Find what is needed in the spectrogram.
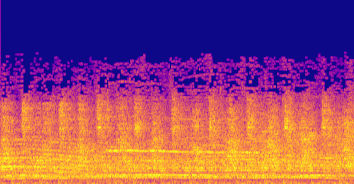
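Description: A nightclub crowd cheering and shouting over loud playback music with a steady beat.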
